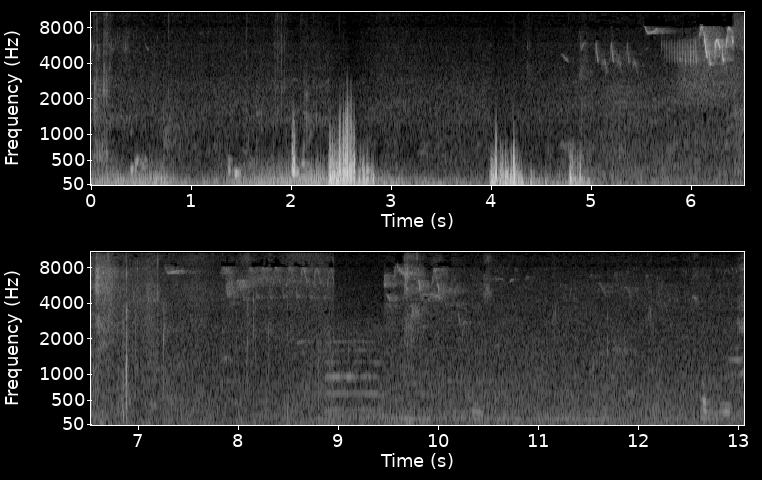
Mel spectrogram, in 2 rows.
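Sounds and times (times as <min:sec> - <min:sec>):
faint outdoor hiss: 0:00.0 - 0:13.0
birds chirping: 0:04.3 - 0:13.0.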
